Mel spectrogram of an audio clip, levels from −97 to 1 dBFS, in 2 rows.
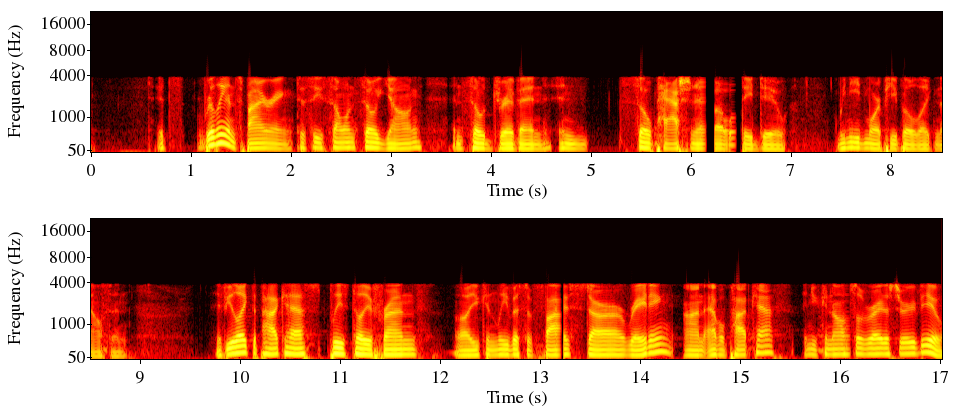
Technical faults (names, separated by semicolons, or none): packet loss with pitch repetition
